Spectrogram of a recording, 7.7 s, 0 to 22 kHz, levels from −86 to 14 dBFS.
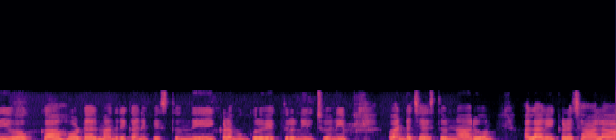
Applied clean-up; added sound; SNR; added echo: neural mask model Resemble Enhance denoiser.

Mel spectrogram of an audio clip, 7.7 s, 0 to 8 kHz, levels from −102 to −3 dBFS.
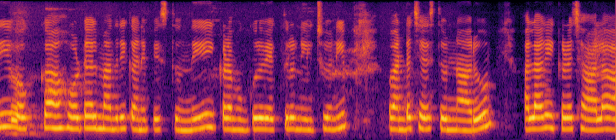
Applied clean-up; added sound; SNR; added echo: none; none; none; none.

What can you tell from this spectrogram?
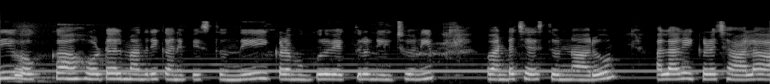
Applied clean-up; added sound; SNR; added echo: none; Wind instrument, woodwind instrument; 13 dB; none.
